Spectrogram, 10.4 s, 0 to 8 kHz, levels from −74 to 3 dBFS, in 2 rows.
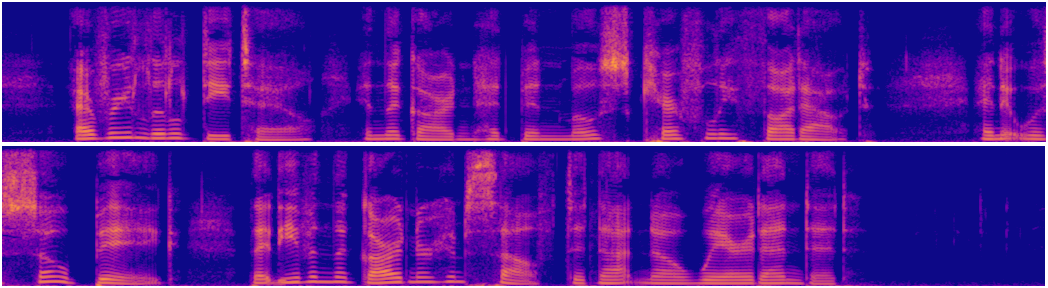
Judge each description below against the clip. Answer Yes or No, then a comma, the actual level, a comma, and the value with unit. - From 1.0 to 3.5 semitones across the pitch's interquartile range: No, average, 4.6 semitones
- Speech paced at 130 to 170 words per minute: Yes, average, 160 wpm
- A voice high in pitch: Yes, high, 195 Hz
